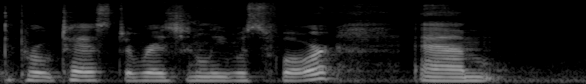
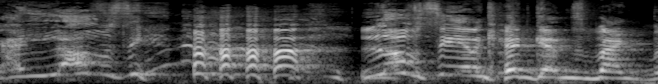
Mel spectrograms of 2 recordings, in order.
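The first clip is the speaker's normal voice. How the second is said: can barely get it out for laughing; giggling through the quote; 12 semitones higher, 11 dB louder, slower than usual. Retold or imitated. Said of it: "She was like".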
